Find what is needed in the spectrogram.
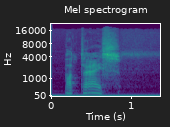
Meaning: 1. A partridge, any bird of the genera Perdix or Alectoris 2. grey partridge (Perdix perdix) 3. negative of a matrix
- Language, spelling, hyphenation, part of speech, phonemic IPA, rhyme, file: Dutch, patrijs, pa‧trijs, noun, /paːˈtrɛi̯s/, -ɛi̯s, Nl-patrijs.ogg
